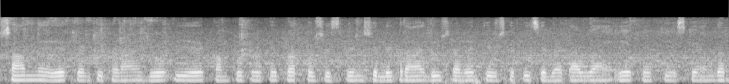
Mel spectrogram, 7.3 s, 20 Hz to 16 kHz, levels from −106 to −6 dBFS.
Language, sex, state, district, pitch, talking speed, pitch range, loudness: Hindi, male, Rajasthan, Barmer, 145 Hz, 240 wpm, 140-145 Hz, -19 LUFS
